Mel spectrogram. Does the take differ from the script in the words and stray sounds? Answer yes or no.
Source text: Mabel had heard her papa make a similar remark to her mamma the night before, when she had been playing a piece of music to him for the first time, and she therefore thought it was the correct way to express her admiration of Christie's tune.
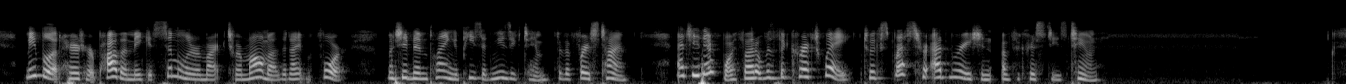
no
